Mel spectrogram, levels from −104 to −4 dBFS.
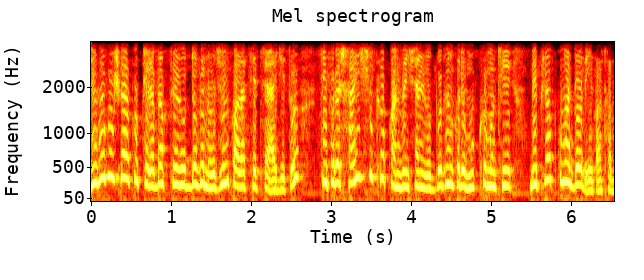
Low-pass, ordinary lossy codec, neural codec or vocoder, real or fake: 3.6 kHz; Opus, 32 kbps; codec, 16 kHz, 8 kbps, FreqCodec, larger model; fake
